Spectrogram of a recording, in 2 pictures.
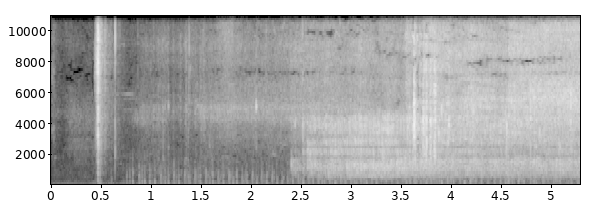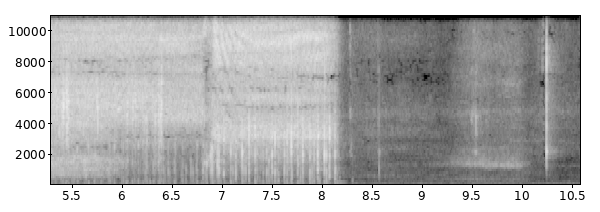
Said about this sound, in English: We're going to take this bong hit, and then we're going to jump into the next segment.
